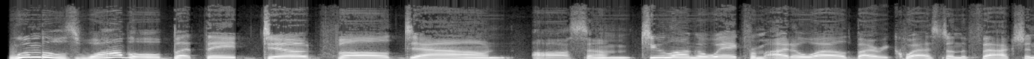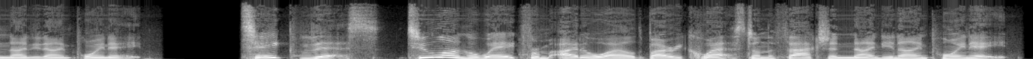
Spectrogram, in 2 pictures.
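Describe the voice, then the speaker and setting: A woman radio DJ with a bright, fairly high voice delivers sarcastic, wisecracking song intros. She is recorded close and dry on a studio mic. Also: big pitch swings, normal speed, dry recording. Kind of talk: scripted radio DJ patter.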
